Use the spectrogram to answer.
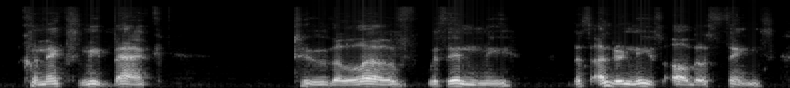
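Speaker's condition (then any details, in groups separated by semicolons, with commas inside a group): Cerebral palsy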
